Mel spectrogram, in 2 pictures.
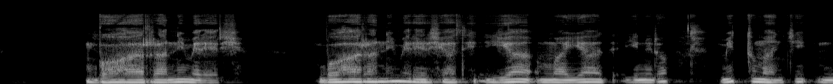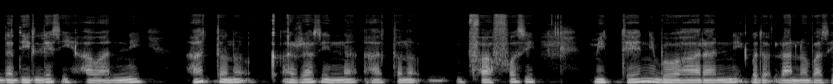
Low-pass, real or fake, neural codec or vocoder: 10.8 kHz; real; none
